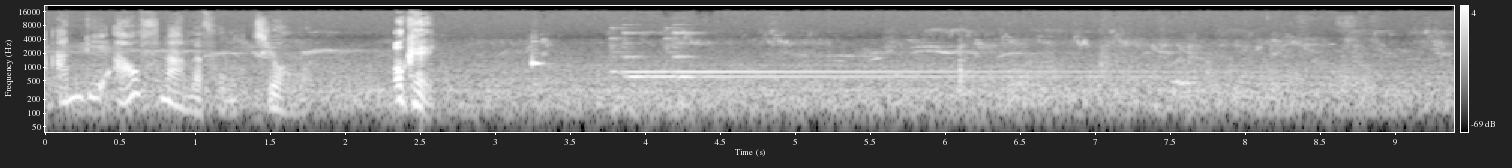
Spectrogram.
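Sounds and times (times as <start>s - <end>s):
steady outdoor ambience: 0.0s - 9.3s
speech: 0.1s - 2.7s
electronic doorbell chime: 3.8s - 7.8s.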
